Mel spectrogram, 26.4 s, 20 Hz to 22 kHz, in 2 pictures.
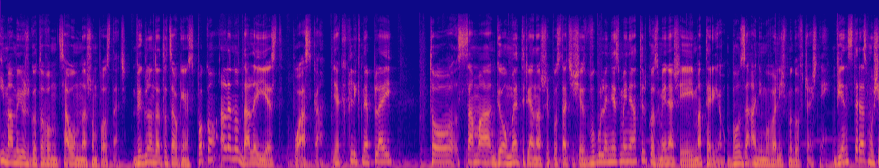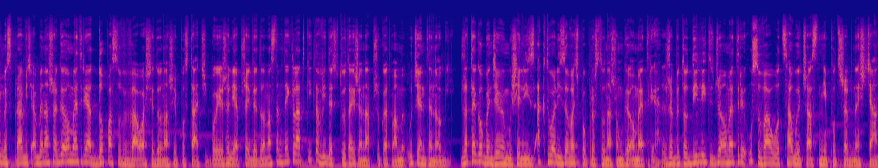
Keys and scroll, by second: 1.1 a, 1.9 shift+Left, 6.0 space, 16.8 Right.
